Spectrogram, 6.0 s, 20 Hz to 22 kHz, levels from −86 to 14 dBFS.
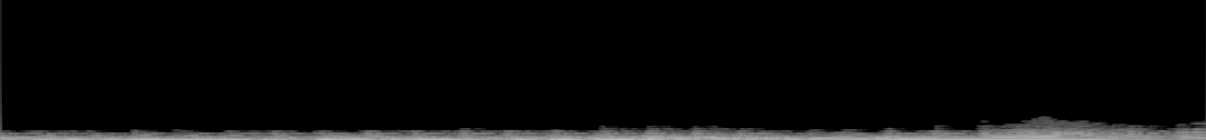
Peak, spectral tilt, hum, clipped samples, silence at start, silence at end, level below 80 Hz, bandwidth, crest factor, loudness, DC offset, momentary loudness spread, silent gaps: -6 dBFS; -9.5 dB/octave; none; under 0.1%; 0 s; 0 s; -48 dBFS; 2.9 kHz; 12 dB; -19 LUFS; under 0.1%; 6 LU; none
